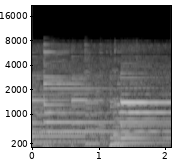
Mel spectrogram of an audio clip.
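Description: Live acoustic guitar playing strummed chords that ring out in an instrumental gap of a country ballad, with a new chord struck just after the start and another past the middle.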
